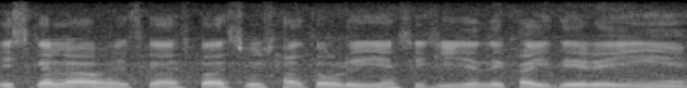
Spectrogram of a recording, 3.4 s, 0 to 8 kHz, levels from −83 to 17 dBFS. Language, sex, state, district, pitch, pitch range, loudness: Hindi, male, Uttar Pradesh, Ghazipur, 125 Hz, 125-130 Hz, -19 LUFS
